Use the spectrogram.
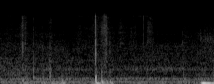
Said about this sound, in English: And welcome back to Pushing the A, here in what is going to be a mammoth chapter with a little white noise from the dishwasher in the background. Let's see how annoying this is.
